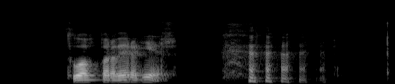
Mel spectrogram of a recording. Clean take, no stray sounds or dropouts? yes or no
no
